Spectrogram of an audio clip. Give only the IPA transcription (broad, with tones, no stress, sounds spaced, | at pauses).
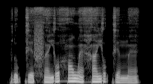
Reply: ɾ u˧ k e˧ f ɛ̃˧ j o˦ h ɔ̃˦ w ɛ̃˧ h ã˦ j o˦ k e˧ m ɛ̃˧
